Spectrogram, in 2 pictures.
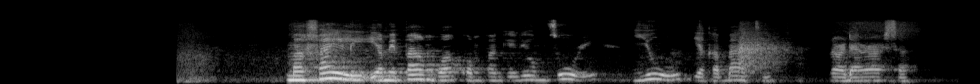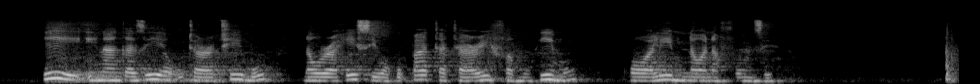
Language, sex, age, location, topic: Swahili, female, 25-35, Dar es Salaam, education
